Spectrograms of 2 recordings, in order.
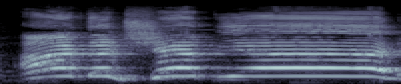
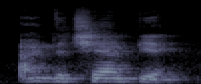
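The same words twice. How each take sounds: First: It is shouted loudly. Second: It is said quietly, to himself.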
